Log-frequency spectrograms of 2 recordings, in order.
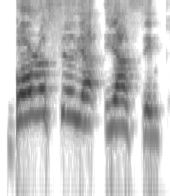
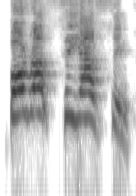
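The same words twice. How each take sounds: First: The name is said slowly and deliberately. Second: The name is said at a normal pace.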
